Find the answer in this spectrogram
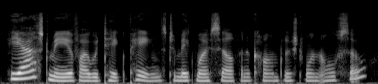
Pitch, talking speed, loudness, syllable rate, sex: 195 Hz, 240 wpm, -21 LUFS, 6.1 syllables/s, female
